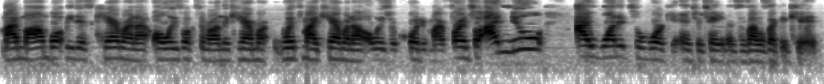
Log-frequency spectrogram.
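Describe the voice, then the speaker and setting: A young woman hosts an entertainment podcast, chatting in a casual interview style, laughing often and telling stories in slangy, relaxed language. She talks fast, with a sharp tone and a naturally deeper voice. The recording is dry and the audio quality is poor.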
